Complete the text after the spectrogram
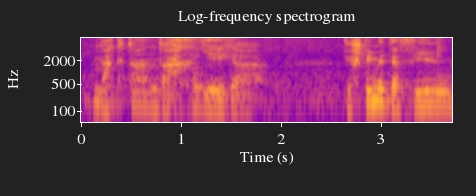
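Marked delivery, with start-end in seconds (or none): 0.1-1.8 slow, softer whisper from many voices; a crowd of shadows greeting the dragon hunter in a whisper; layered whispering chorus. A narrator's reading. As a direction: whisper his name like a chorus of shades. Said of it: "Flüsternd und mehrschichtig".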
